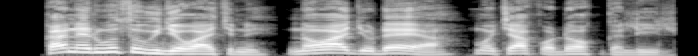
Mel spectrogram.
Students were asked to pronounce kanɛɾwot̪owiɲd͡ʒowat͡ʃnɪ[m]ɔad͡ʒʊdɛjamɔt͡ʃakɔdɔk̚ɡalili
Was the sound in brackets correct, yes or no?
no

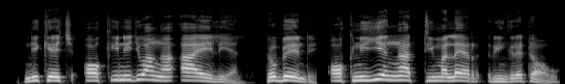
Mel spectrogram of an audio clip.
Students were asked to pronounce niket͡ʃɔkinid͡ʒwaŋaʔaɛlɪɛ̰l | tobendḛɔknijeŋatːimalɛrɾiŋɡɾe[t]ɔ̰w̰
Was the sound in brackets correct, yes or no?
yes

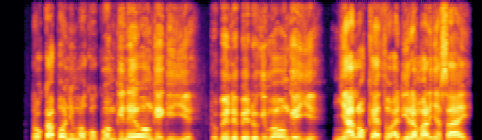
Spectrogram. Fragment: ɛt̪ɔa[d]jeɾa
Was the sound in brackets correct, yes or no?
yes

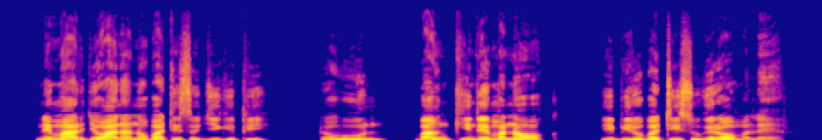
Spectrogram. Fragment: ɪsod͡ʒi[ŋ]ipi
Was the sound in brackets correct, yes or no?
no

